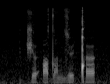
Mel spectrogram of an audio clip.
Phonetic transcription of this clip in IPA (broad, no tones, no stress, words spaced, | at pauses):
t͡ʃəʔadˤo nzʏǃɐ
